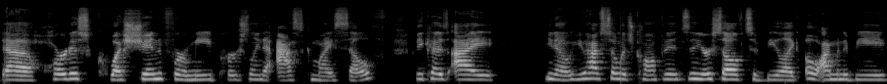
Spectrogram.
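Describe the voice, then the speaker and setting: In a very clean recording with a silent background, a woman with an American accent speaks at a fairly high pitch in a flat monotone. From northern California, Roseville. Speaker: journalism student. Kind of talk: interview. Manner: fast; loud.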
